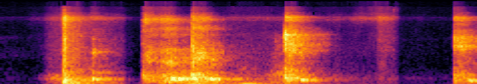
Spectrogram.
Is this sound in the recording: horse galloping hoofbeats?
no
